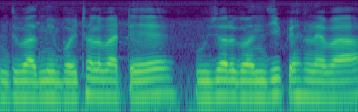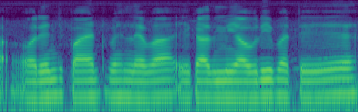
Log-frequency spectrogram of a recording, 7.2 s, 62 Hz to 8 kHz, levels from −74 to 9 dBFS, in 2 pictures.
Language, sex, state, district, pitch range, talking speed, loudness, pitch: Bhojpuri, male, Bihar, East Champaran, 120-125 Hz, 135 wpm, -14 LUFS, 120 Hz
